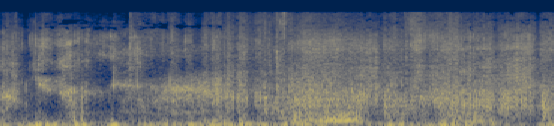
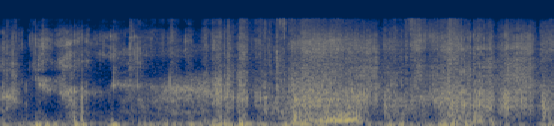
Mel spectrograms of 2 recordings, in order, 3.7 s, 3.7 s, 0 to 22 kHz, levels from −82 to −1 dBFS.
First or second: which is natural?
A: second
